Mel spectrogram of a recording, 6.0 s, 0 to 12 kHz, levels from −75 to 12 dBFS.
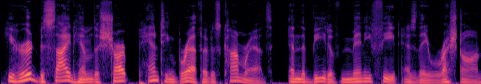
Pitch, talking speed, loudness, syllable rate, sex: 110 Hz, 210 wpm, -19 LUFS, 4.8 syllables/s, male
